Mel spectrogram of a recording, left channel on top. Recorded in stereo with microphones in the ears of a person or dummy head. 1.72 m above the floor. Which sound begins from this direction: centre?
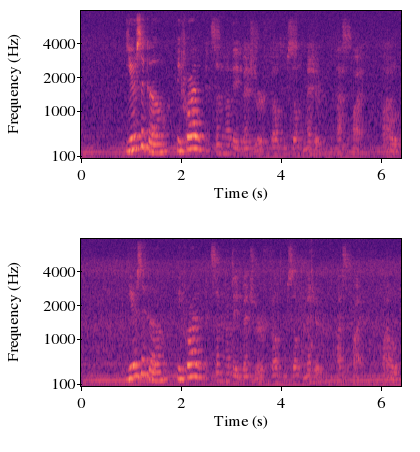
A man speaking, at 2.5 s.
